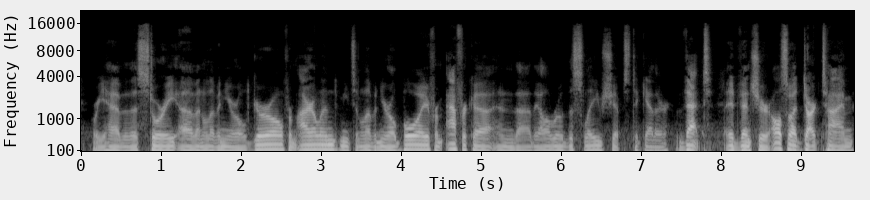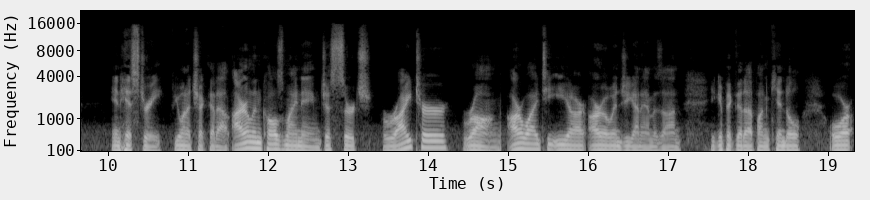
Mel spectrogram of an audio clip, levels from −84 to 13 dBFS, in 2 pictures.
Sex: male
